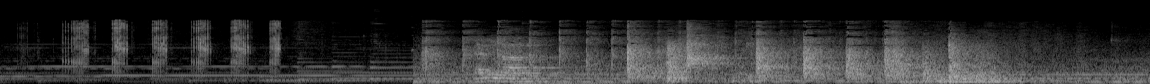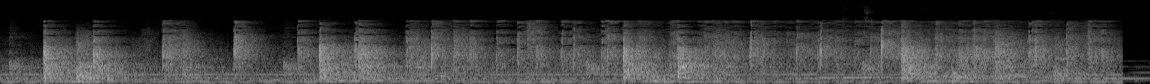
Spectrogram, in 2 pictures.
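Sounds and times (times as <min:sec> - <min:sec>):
sharp ringing knocks: 0:04.2 - 0:10.0, 0:11.2 - 0:22.8
low hum: 0:04.2 - 0:23.0.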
